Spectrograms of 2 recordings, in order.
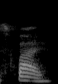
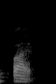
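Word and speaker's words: phi: the magnetic flux so for pronounced fire yes this side is pronounced as a fire so the origin of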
